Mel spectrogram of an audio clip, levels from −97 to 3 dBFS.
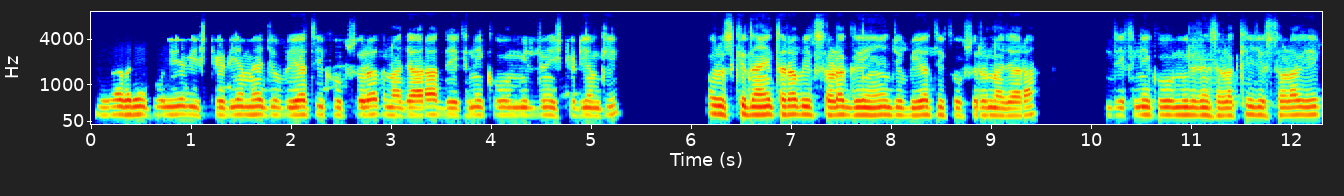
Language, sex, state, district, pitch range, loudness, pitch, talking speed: Hindi, male, Chhattisgarh, Raigarh, 160-170 Hz, -17 LUFS, 165 Hz, 200 wpm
